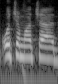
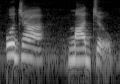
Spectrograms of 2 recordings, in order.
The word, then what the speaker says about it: Ojamajo: Momoko from Oja Majo. I always say Oja Moja, but it's Oja Majo. I don't know why I want to say Oja Moja.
